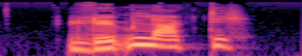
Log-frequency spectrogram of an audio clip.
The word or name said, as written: lømmelagtig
